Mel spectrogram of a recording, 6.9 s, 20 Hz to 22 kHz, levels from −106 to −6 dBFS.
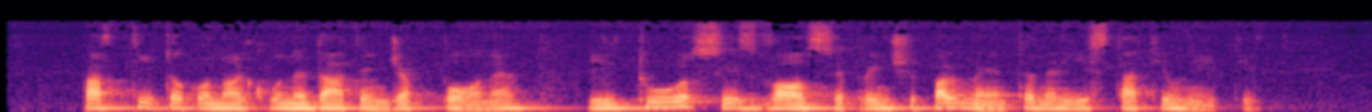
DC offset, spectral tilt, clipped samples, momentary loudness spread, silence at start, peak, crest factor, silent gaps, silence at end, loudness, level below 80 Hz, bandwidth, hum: under 0.1%; -8 dB/octave; under 0.1%; 8 LU; 0.4 s; -2 dBFS; 18 dB; none; 0.55 s; -22 LUFS; -52 dBFS; 10.5 kHz; none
